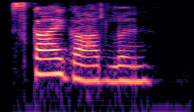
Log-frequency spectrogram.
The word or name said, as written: skygodlin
